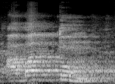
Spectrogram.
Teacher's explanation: اب دال کو تا میں مدغم کر دیا، کیوں کیا؟ پہلی شرط تو یہ ہے کہ ان میں دال جو ہے ساکن ہے اور اگلا حرف متحرک ہے۔ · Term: ادغام متجانسین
